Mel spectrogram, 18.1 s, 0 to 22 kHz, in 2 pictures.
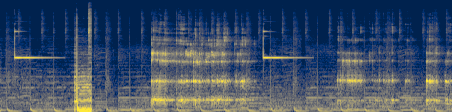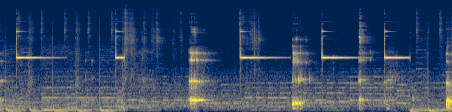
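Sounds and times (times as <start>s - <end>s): music with repeating beat: 0.0s - 12.2s, 17.2s - 18.0s.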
